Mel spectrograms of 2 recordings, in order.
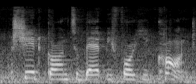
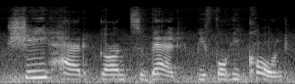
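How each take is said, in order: First: The words she had are contracted to she'd. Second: The words she had are said in full.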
